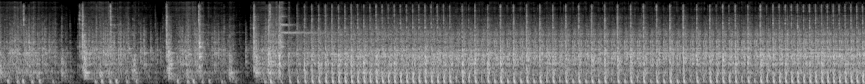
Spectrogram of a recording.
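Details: Homemade lowrider go-kart on first start, with the small engine loosely held by only three bolts and no throttle cable: after a few stumbling catches it runs fast with a harsh, rattly beat that sounds wrong; cause unclear.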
